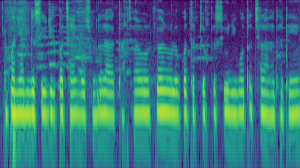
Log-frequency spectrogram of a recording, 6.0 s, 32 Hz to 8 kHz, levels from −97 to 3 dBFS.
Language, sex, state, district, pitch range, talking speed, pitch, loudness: Bhojpuri, male, Uttar Pradesh, Deoria, 185-195 Hz, 200 wpm, 190 Hz, -18 LUFS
